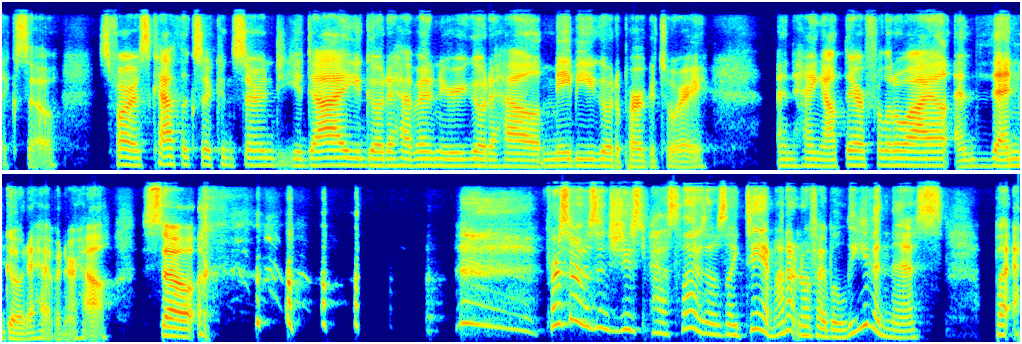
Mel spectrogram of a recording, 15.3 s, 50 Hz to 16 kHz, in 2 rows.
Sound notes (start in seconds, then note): 9.5 laughing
